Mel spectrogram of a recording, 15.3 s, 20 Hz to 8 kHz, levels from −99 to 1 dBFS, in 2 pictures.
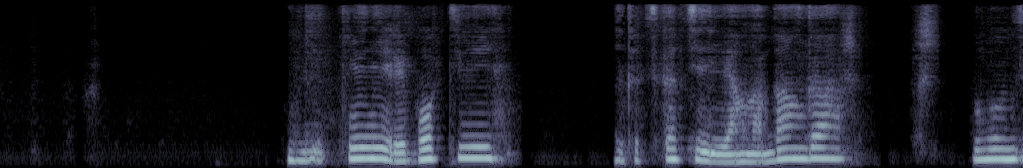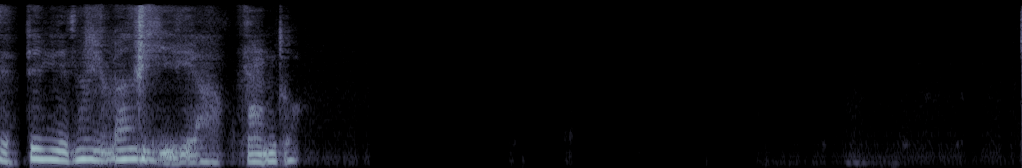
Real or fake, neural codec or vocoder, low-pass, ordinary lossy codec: fake; codec, 16 kHz, 1 kbps, FunCodec, trained on Chinese and English, 50 frames a second; 7.2 kHz; AAC, 32 kbps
